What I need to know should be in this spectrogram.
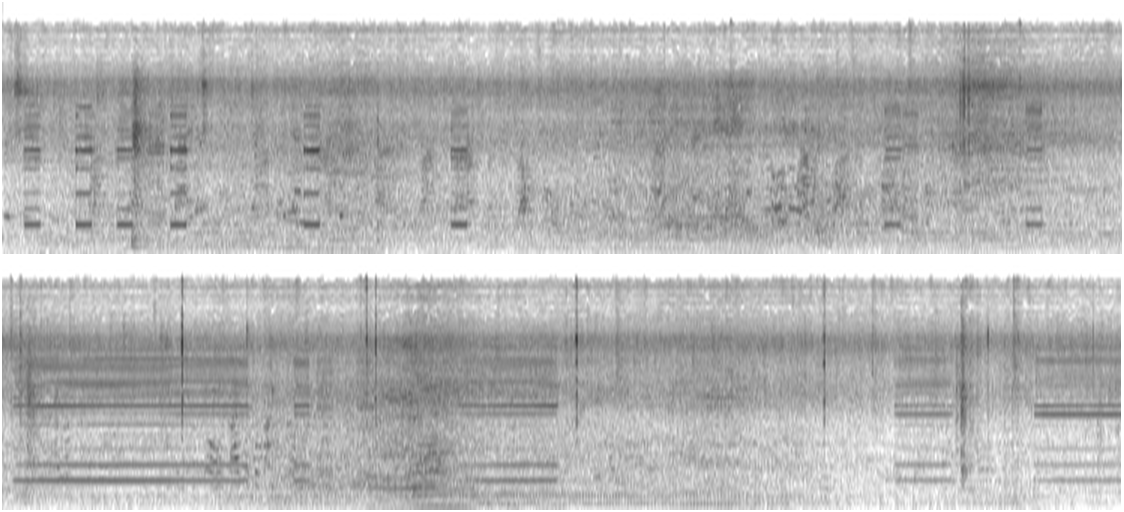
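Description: A metal detector beeps in short, high electronic tones.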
